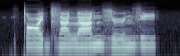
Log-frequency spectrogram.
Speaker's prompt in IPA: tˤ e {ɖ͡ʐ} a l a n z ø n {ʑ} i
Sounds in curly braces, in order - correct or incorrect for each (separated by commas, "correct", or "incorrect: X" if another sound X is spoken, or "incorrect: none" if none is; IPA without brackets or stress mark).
incorrect: d͡z, incorrect: z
